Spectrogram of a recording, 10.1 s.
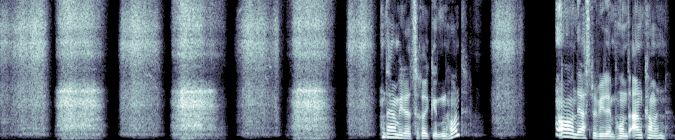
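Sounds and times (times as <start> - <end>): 
deep breaths during relaxation exercise: 0.0 - 5.7, 7.0 - 8.0
speech: 5.8 - 7.1, 8.4 - 10.1.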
